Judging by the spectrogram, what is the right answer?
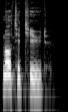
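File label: "multitude", British English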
